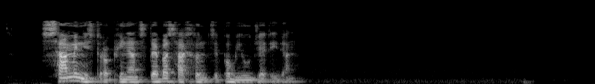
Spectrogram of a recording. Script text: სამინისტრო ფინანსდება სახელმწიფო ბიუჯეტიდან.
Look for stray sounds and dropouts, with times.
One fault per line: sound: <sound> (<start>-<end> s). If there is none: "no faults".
no faults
